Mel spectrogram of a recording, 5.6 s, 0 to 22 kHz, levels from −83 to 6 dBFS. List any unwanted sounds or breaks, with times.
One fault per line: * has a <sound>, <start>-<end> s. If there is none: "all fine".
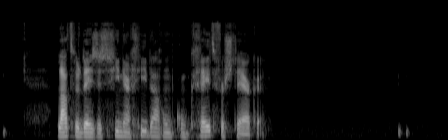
all fine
